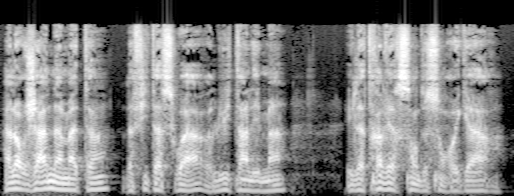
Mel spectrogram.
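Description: This is literary audiobook narration, voiced by a man whose deep tone is husky, telling the story in a measured yet expressive way.

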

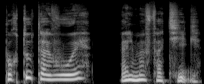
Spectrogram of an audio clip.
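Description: A woman's voice: fairly high pitch, expressive, normal speed, mellow, slightly rough, no echo, voice pushed up. A woman reading an audiobook and voicing a frail, kindly old lady in a lightly raised voice, in a dry, close recording. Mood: fretful. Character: old woman, frail and fretful but kind.

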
